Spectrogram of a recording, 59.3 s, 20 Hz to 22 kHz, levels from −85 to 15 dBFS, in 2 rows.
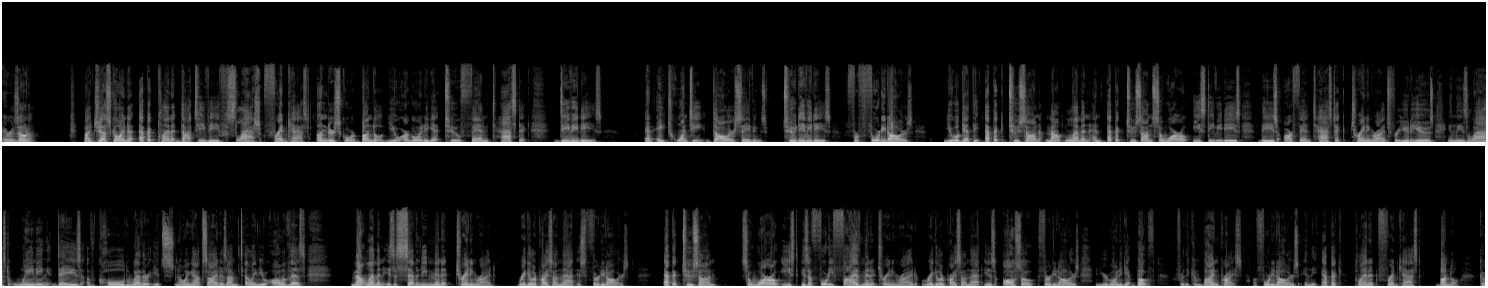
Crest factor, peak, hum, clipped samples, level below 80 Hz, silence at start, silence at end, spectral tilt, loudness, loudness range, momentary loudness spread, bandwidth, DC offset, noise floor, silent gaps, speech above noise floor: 22 dB; -4 dBFS; none; under 0.1%; -58 dBFS; 0 s; 0 s; -5.5 dB/octave; -25 LUFS; 3 LU; 12 LU; 12.5 kHz; under 0.1%; -85 dBFS; none; 60 dB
